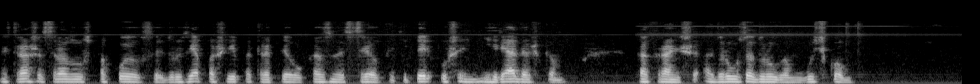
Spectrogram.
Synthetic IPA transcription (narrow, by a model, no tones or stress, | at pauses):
mʲɪst̪ɾaʂɨsɾazʊːspɐko̞jɪlˠsʲəid̪ɾʊzʲjapɐʂlʲipət̪ɾɐpʲevʊkazənəjəst̪ɾʲe̞lˠkətʲɪpʲeɾʲʊʐɛnʲɪɾʲad̪əʂkəm | kakranʲʂɨʔɐd̪ɾuɡzɐd̪ɾuɡəmɡʊt͡ɕkom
